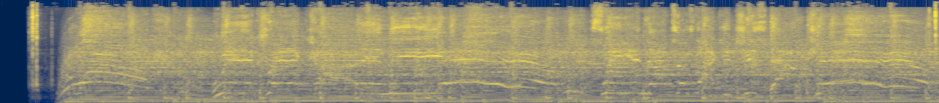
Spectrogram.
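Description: A loud, distorted indie rock song kicks in after a brief moment, with raw screamed vocals riding over crashing guitars, steady bass and pounding drums throughout.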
